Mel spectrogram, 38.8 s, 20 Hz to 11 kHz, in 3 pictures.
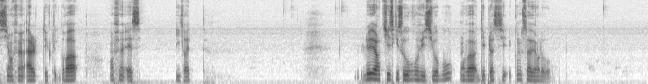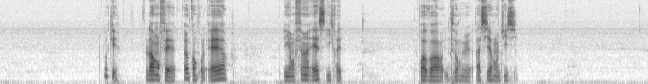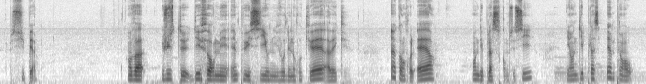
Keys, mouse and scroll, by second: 0.4 click, 2.0 s, 6.7 right click, 7.1 b, 8.6-9.4 scroll up 3, 9.4 click, 12.9 z, 13.6-14.3 scroll down 4, 14.3-15.8 scroll up 3, 15.8 ctrl+r, 17.4 z, 18.4 s, 23.6 z, 24.2 Tab, 24.6-25.7 scroll down 7, 25.7-28.7 middle drag, 28.9 KP_1, 29.4 z, 29.9 z, 30.2-30.7 middle drag, 30.7-31.3 scroll up 1, 31.3-32.6 ctrl+scroll down 3, 32.6 Tab, 33.6 ctrl+r, 37.3 click.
